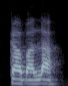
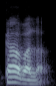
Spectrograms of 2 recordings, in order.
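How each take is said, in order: First: The word is said with its Hebrew pronunciation. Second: The word is said with its Spanish pronunciation. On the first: This is the original form of the term. "La pronunciación correcta en hebreo es" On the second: This is the form the listener already knows. "Hay ocasiones en que puedo decir"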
